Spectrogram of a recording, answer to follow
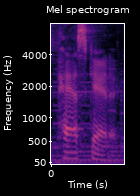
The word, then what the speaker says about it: Paskanik: your last name sure the last name is pascanic so rhymes with mechanic pass scan okay good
